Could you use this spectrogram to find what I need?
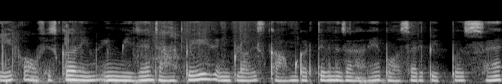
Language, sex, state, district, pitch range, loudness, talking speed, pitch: Hindi, female, Delhi, New Delhi, 180-195 Hz, -16 LUFS, 225 wpm, 190 Hz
